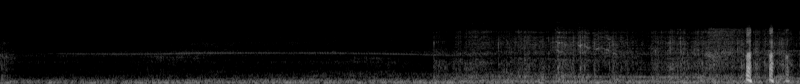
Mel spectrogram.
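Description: Electric motor and propeller of a 6S electric RC Cessna on a throttled-back landing approach: a faint steady whine that drifts slightly lower and stops about four seconds in, over a constant rumble of wind on the microphone. A couple of sharp clicks near the end.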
